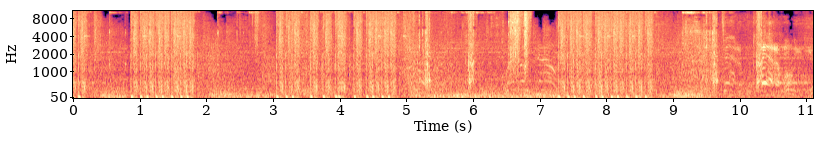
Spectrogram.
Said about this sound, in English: Shoot the dummy in the head.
